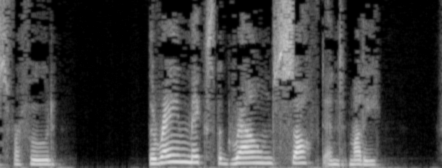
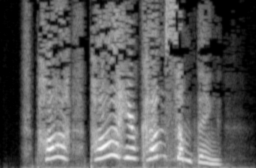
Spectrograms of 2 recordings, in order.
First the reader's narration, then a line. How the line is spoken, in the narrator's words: I scream excitedly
